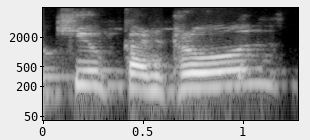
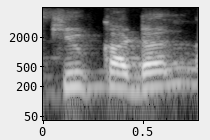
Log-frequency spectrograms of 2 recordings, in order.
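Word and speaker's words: kubectl: cube ctl okay so cube control some will call it as cube cuddle i don't know why so so cube ctl or cube control you cuttle cuddle or whatever you know cube subtle or whatever they know you heard the names everyone has their own pronunciation so i'm not going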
